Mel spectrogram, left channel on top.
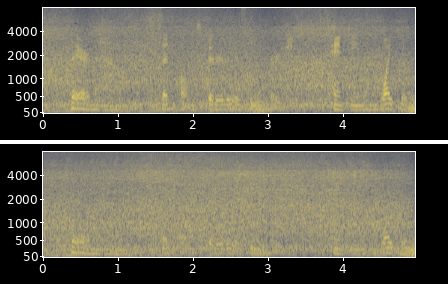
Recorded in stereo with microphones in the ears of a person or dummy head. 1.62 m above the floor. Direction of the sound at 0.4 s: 25° left (ahead or behind).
